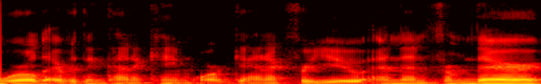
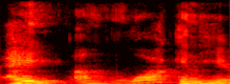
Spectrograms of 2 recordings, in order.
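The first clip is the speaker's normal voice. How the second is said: put-on pitched-up, typical New York accent; 10 semitones higher than usual. Retelling what a woman with a stroller said while walking, typical new york accent. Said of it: "like typical New York accent".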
